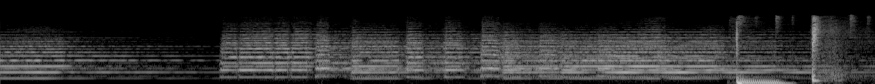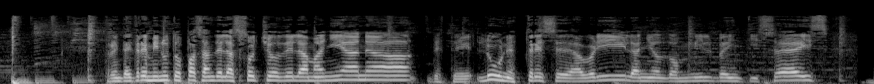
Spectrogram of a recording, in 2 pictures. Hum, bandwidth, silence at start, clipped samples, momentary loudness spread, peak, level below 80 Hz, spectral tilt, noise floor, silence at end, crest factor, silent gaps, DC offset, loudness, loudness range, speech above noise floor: none; 11 kHz; 0 s; under 0.1%; 16 LU; -2 dBFS; -38 dBFS; -5 dB/octave; -48 dBFS; 0 s; 20 dB; none; under 0.1%; -21 LUFS; 11 LU; 29 dB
